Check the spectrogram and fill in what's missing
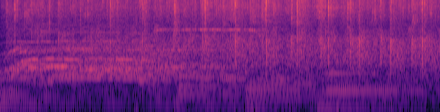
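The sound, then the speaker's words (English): An audience claps steadily in dense, sustained applause for the youth group, while sustained keyboard chords shift underneath and a few cheers rise briefly near the start. “Let me hear y'all give it up for the youth group today.”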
